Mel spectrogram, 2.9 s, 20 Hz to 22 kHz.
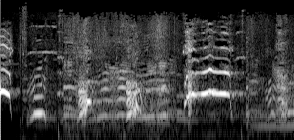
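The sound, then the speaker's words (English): A sled dog team at Wolfsong Adventure yips, whines and barks excitedly, their high, overlapping cries coming in quick bursts for the whole stretch. “how to ride on the back of a sled at 12 miles an hour with eight dogs pulling as one.”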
